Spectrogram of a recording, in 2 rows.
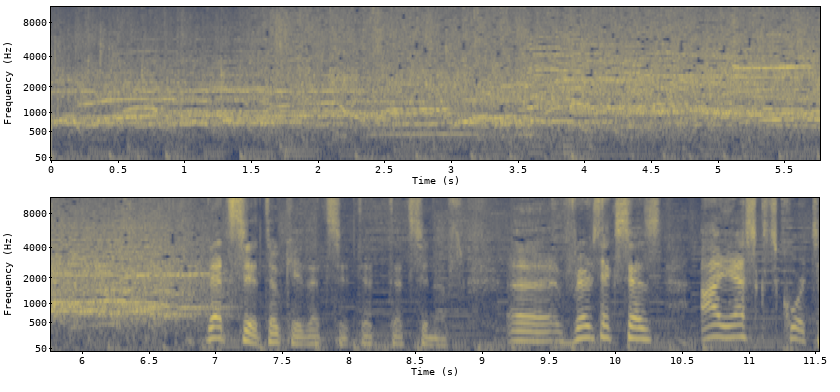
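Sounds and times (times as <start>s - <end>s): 
applause and cheering: 0.0s - 7.2s
speech: 6.9s - 11.5s.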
